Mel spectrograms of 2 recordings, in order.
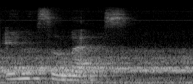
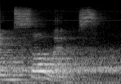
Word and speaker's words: insolence: figure out the meter when you say insulin you accent the first and last syllables it goes insolence not insolence insolence so accent un accent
